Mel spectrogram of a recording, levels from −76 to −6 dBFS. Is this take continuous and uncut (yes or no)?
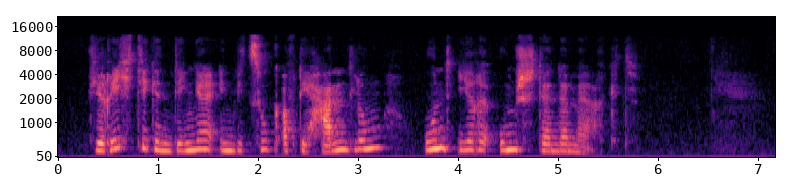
yes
